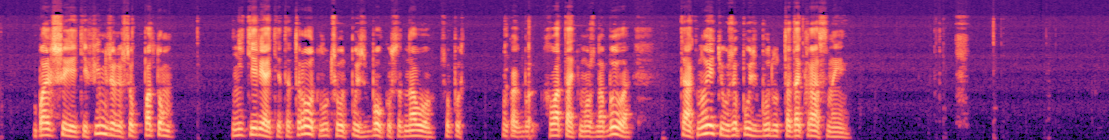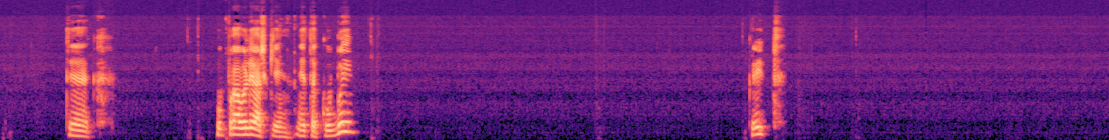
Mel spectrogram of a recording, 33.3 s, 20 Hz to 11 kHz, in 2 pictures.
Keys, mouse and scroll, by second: 3.0-7.9 drag, 12.2 click, 14.3 click, 16.0 click, 19.5-20.6 drag, 20.9-22.0 shift+drag, 22.5-26.0 drag, 27.9 click, 29.6-33.2 drag.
